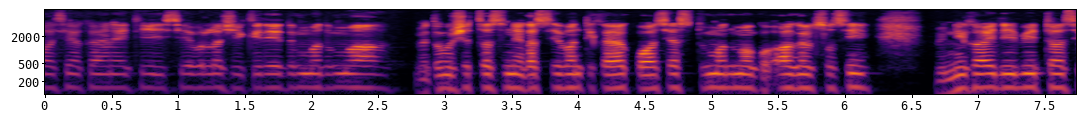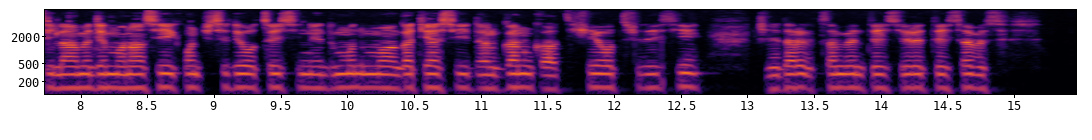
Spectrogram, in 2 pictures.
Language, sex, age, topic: Gamo, male, 18-24, government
